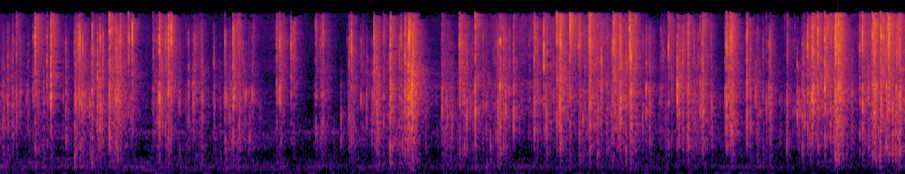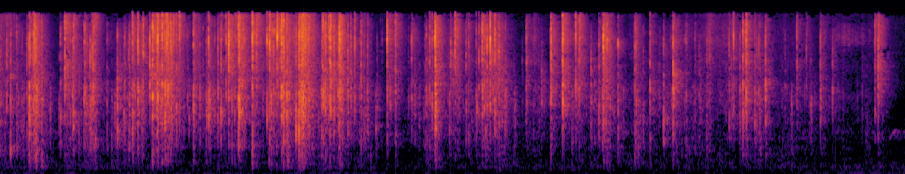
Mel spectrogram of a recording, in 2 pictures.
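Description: A clear plastic bag crinkling as hands open it, with foil sachets rustling inside, in a dense, irregular run of crackles that swells and fades as the contents are handled.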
